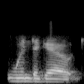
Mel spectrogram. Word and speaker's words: Wendigo: He wants to know, have you heard about the, I don't know if I say it right, Wendigo? – Wendigo, yes, I have.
